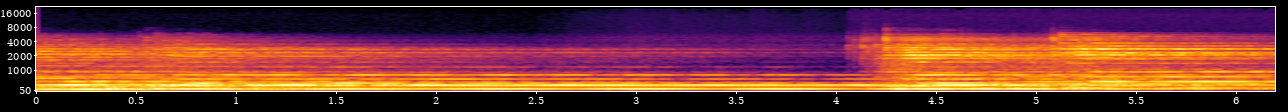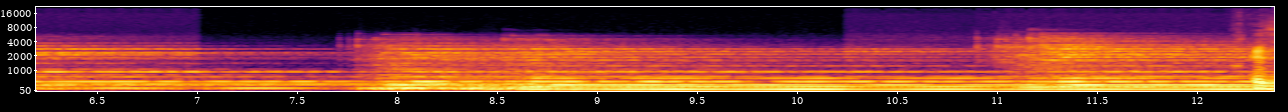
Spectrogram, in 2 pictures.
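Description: The soloed side channel of a stereo music mix carries only far left and right content: layered, chorus-widened chords with a reverberant wash, changing every few seconds, moderately loud with no voices.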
